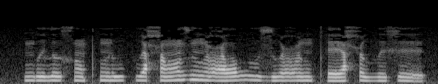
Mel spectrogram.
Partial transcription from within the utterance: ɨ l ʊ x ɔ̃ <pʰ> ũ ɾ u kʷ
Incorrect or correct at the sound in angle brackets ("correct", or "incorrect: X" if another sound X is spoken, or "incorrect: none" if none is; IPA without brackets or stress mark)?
correct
